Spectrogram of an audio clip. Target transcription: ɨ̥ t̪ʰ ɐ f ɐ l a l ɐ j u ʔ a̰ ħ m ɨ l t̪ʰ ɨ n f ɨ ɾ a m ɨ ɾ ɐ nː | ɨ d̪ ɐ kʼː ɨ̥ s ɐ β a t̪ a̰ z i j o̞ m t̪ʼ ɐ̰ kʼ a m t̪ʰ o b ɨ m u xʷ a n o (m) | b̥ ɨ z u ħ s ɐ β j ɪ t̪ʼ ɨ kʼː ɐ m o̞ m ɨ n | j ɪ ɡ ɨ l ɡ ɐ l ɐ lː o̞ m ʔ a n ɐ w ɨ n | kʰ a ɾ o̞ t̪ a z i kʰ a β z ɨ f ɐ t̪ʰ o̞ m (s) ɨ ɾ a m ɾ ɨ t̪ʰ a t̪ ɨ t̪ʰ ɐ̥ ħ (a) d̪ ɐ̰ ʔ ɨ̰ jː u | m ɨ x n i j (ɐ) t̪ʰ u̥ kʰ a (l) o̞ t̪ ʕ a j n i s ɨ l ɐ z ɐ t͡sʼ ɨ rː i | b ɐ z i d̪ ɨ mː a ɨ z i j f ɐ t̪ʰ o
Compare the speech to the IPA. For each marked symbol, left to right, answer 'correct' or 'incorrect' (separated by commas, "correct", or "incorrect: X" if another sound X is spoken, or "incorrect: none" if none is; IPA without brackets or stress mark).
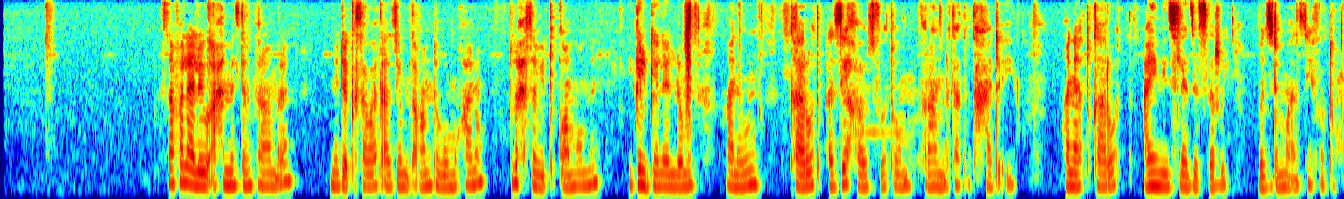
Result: correct, incorrect: f, correct, incorrect: a, incorrect: ɾ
